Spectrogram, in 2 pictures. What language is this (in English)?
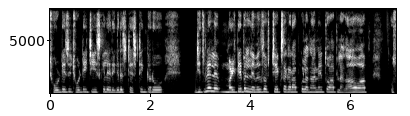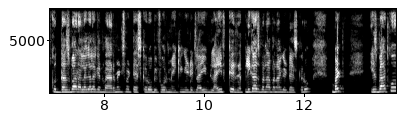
Hindi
